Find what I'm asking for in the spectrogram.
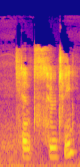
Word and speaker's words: Kintsugi: Kintsugi. K-I-N-T-S-U-J-I. Kintsugi.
